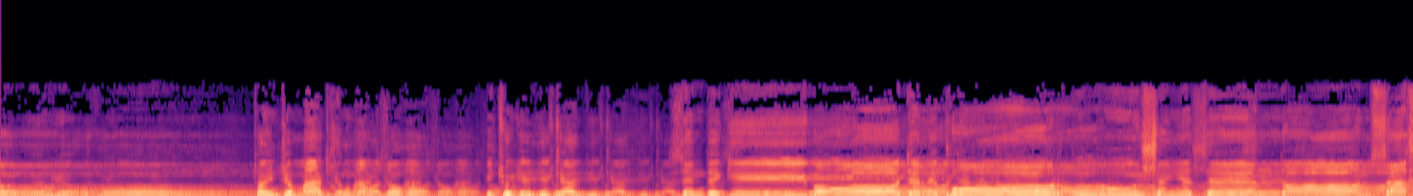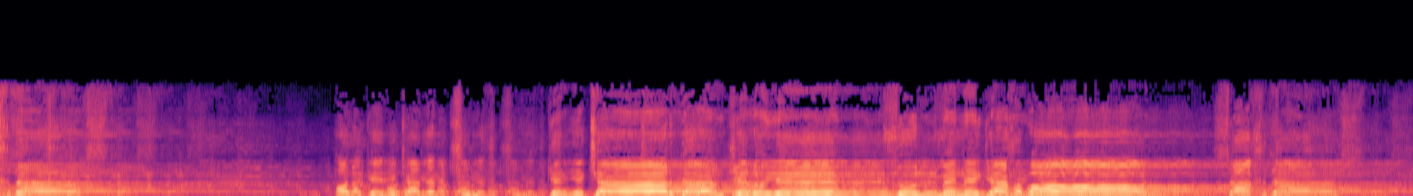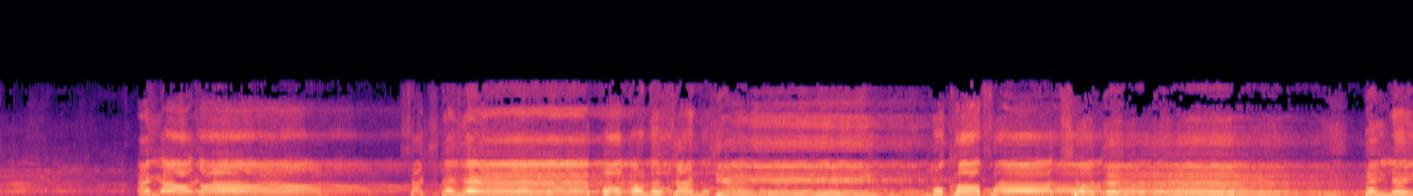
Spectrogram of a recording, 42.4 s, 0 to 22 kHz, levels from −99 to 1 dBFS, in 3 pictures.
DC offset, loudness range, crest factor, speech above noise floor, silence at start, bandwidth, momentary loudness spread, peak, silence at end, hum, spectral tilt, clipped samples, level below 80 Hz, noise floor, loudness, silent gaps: under 0.1%; 9 LU; 16 dB; 25 dB; 0 s; 13 kHz; 15 LU; 0 dBFS; 0 s; none; -3.5 dB/octave; under 0.1%; -52 dBFS; -39 dBFS; -15 LUFS; none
